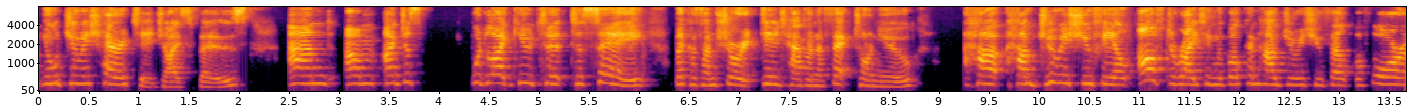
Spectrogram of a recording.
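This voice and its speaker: A woman with a bright, higher-pitched voice, moderating a panel discussion. She poses long, searching questions, peppered with "um" and small restarts. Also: low-quality recording. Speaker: moderator and biographer.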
